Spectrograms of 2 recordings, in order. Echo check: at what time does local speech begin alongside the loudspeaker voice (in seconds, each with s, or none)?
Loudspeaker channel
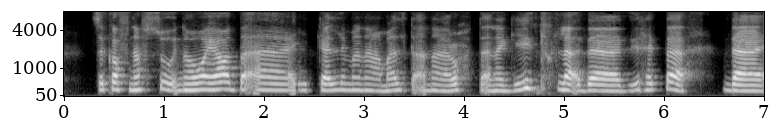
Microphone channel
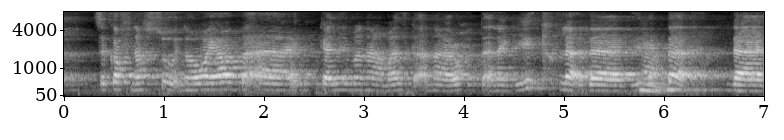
5.7 s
